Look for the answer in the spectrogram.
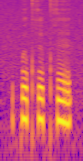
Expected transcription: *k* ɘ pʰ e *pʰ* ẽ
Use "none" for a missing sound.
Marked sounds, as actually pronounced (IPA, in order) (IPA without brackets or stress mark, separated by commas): p, pʰ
